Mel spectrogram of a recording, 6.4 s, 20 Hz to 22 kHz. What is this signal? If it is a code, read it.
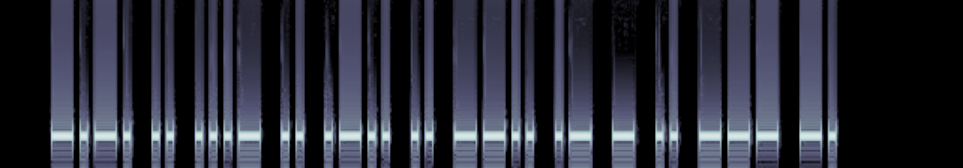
Morse code, heard as a keyed tone, about 25 wpm, 700 Hz. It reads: CIVILIZATION
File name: Twelve Letter Words - 25wpm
